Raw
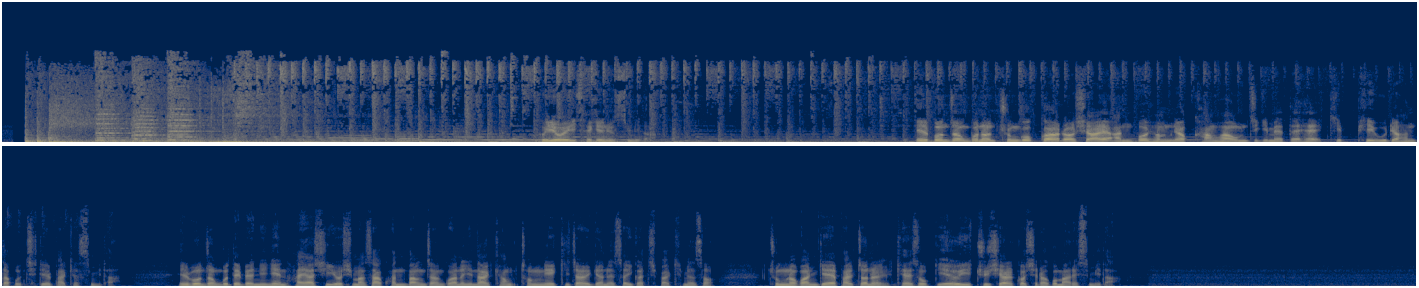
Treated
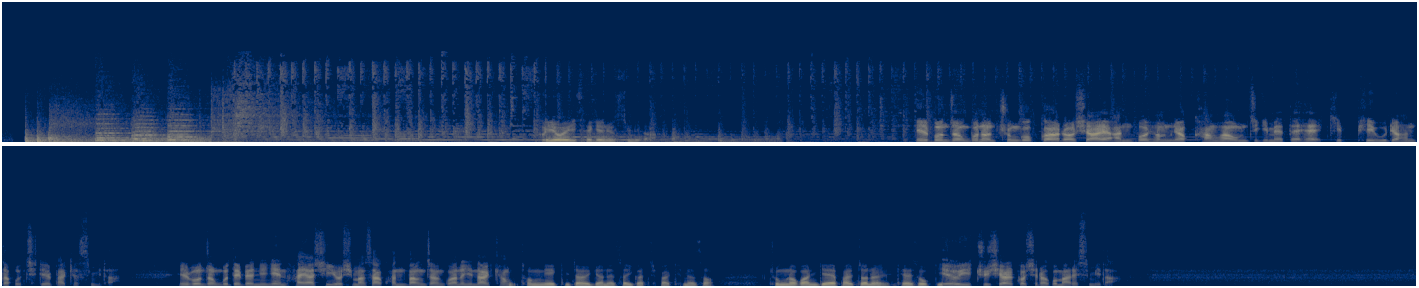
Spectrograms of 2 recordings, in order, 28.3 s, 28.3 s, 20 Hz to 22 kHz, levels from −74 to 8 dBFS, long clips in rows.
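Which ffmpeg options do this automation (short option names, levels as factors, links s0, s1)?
-af "asetnsamples=n=441:p=0,asendcmd='2.1 bandpass f 1900;5.45 bandpass f 720;7.81 bandpass f 2100;19.23 bandpass f 440;23.56 bandpass f 1900',bandpass=f=580:t=q:w=0.89:csg=0"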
